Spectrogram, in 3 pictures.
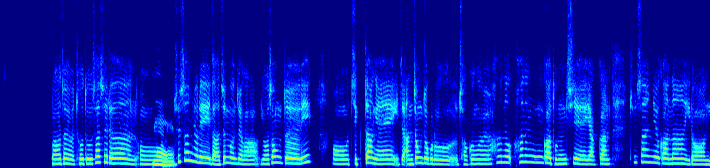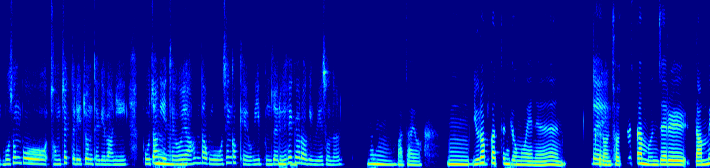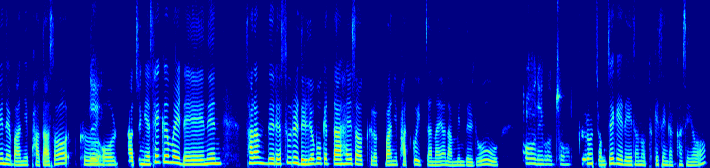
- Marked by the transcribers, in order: distorted speech; other background noise; static; tapping
- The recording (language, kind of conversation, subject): Korean, unstructured, 정부가 해결해야 할 가장 큰 문제는 무엇이라고 생각하시나요?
